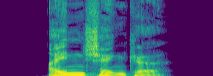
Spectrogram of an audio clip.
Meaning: inflection of einschenken: 1. first-person singular dependent present 2. first/third-person singular dependent subjunctive I
- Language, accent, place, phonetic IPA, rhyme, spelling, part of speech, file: German, Germany, Berlin, [ˈaɪ̯nˌʃɛŋkə], -aɪ̯nʃɛŋkə, einschenke, verb, De-einschenke.ogg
